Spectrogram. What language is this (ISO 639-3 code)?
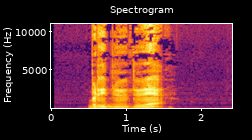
esu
